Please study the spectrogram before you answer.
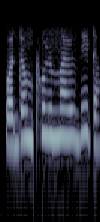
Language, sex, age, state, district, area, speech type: Odia, female, 18-30, Odisha, Kalahandi, rural, conversation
